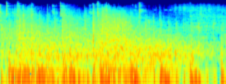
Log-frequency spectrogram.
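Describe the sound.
Gunfire from a gun in the video game GTFO: many rapid, sharp shots in quick bursts, loud and dense over a rumbling low background.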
